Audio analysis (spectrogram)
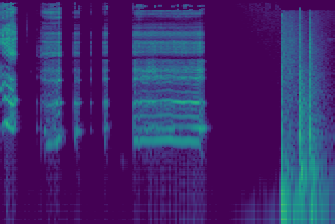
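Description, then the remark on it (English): A performer acting out a tragic death gives a few short strained, tonal vocal cries and a longer drawn-out groan, as if gasping for one final breath, then a pause before a single heavy, dull thud of his body falling to the ground. “See, as he falls to the ground, gasping for one final breath.”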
